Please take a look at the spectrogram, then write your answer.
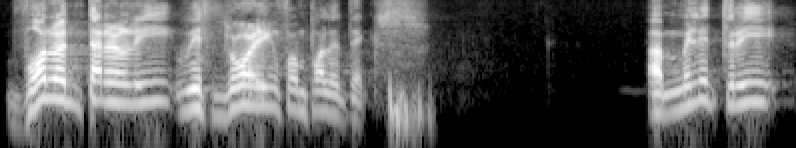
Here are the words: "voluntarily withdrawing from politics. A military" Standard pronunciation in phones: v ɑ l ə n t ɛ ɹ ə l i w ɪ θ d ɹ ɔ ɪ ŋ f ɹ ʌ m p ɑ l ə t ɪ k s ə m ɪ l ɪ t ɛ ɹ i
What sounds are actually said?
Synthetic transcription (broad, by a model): v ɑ l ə n t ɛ ɹ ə l i w ɪ θ d ɹ ɔ ɪ ŋ f ɹ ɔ m p ɑ l ə t ɪ k s ə m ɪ l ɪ t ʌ ɹ i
